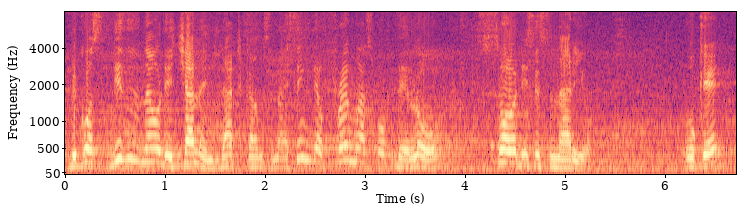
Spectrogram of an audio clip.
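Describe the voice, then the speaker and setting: A man from Uganda, a customs official on a talk show, explaining rules deliberately and repeating points with "okay?" checks. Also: sits high, lively intonation, noisy background.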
